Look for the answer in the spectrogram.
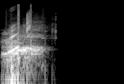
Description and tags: as always, sounds are made on linux using the various softsynths and effects of the open source community, synthesizing layering and processing with renoise as a daw and plugin host.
